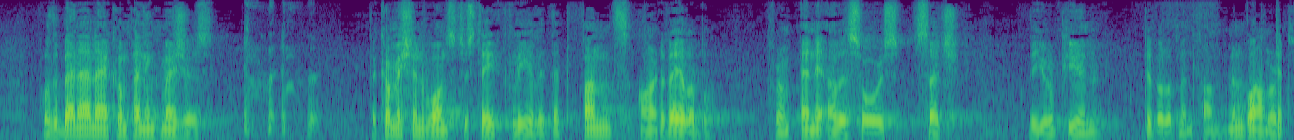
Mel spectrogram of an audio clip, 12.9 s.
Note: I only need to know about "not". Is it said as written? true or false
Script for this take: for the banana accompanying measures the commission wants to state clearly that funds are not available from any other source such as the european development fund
false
